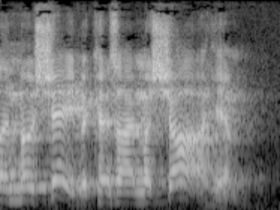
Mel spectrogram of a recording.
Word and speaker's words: Moshe: Moshe, that's his name in Hebrew, sounds like the word mashah, which means to draw out.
